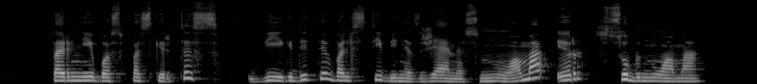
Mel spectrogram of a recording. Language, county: Lithuanian, Telšiai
